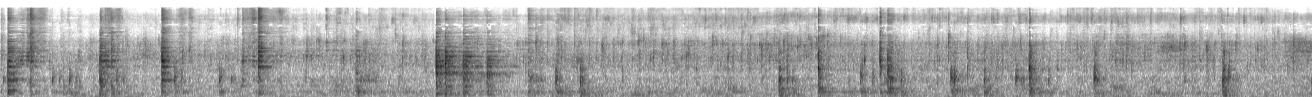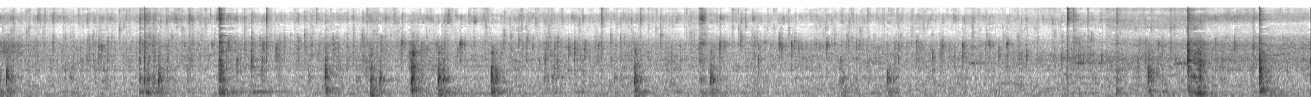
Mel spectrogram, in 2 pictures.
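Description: Dry fruits (cashews, almonds, raisins, fox nuts and dates) frying in hot ghee in a kadhai: a steady sizzle under repeated clinks and scrapes of a metal spoon stirring against the pan, the clinks loudest in the first few seconds.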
